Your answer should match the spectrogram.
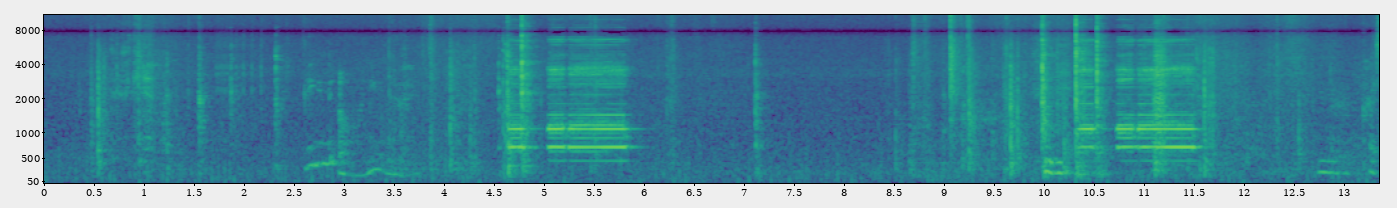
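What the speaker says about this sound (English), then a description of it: "Let's hear the horn." Car horn on a child's new car beeps in two short bursts several seconds apart, with quiet talk and small clicks in between.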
